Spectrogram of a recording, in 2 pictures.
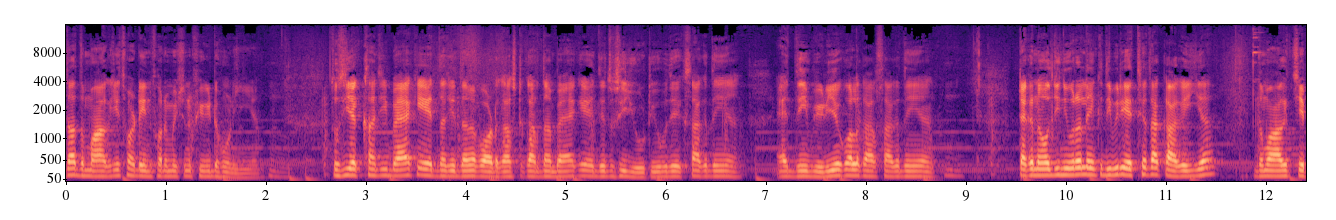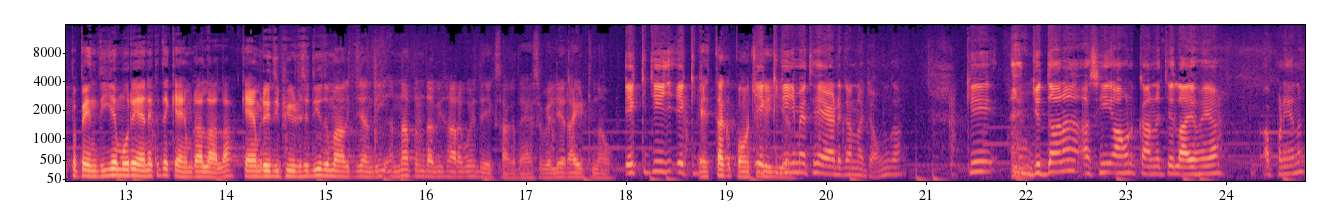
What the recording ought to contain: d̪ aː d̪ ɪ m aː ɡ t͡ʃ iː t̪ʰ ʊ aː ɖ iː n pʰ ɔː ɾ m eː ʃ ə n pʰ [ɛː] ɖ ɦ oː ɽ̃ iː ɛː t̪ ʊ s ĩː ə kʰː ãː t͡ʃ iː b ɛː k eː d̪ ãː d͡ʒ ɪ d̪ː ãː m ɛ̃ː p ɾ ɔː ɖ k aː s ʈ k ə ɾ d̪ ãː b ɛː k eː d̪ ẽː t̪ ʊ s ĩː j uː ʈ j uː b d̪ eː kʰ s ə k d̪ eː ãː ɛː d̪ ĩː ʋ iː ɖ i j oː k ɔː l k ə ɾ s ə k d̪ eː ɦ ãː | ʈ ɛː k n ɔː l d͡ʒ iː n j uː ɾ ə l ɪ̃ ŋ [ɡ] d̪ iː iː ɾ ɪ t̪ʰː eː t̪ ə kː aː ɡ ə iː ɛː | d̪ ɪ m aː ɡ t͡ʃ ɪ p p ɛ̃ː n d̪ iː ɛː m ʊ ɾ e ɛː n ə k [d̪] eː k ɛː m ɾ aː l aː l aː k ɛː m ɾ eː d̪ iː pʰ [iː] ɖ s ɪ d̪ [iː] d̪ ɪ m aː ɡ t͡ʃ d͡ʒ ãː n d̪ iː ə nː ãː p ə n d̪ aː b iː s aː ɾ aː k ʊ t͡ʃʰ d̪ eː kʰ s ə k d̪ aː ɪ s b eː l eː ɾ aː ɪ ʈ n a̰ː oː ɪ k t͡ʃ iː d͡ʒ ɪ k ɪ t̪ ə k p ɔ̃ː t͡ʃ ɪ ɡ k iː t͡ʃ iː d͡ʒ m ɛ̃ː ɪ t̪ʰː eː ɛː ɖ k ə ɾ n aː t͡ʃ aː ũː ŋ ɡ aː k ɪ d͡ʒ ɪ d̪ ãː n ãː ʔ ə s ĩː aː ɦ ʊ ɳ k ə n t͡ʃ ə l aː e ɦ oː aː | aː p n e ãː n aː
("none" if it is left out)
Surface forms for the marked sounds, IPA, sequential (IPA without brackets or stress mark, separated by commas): iː, k, t̪, iː, iː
